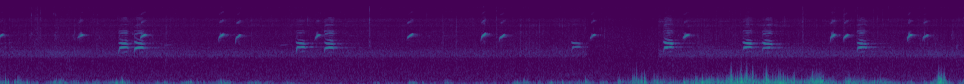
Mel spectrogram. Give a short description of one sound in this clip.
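Small birds chirp in short, repeated calls nearby.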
